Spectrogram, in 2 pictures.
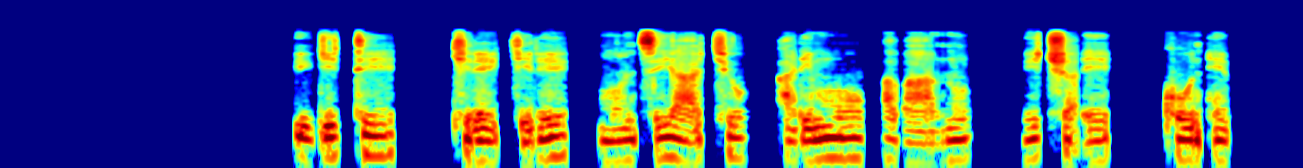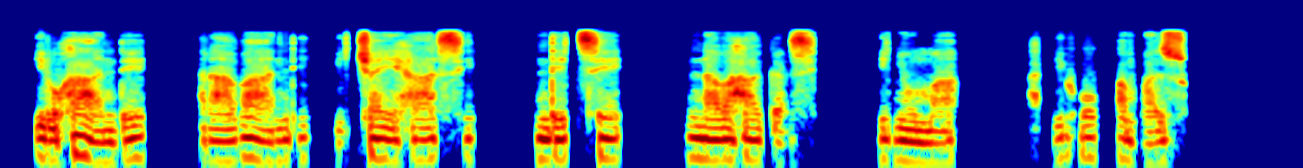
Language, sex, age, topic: Kinyarwanda, male, 18-24, government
